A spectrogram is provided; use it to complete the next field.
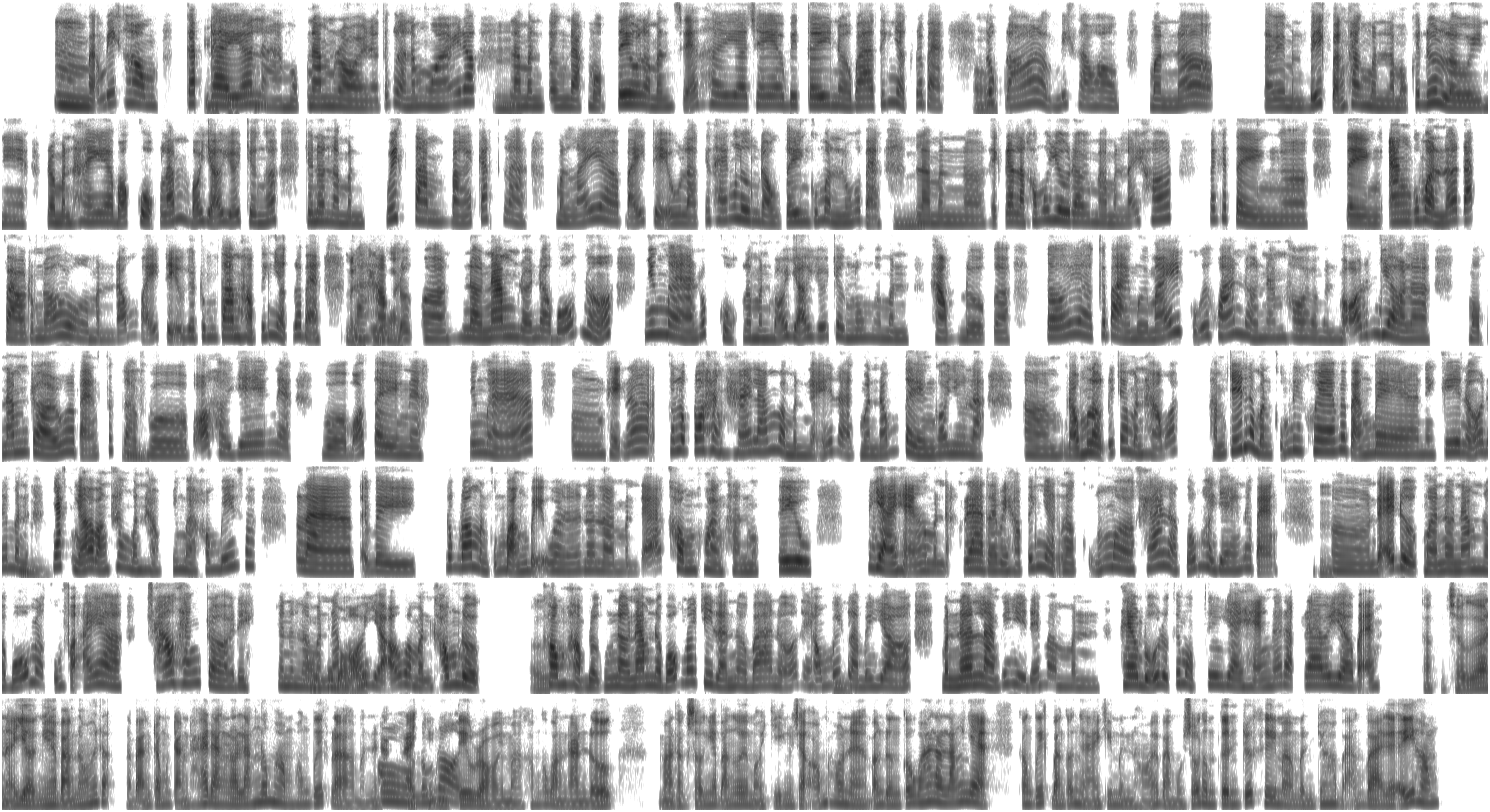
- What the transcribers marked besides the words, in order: unintelligible speech; tapping
- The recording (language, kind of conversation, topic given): Vietnamese, advice, Vì sao bạn chưa hoàn thành mục tiêu dài hạn mà bạn đã đặt ra?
